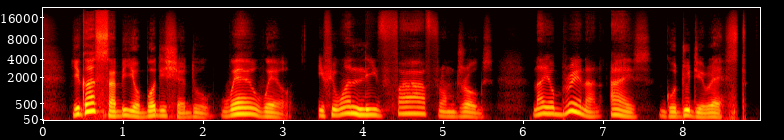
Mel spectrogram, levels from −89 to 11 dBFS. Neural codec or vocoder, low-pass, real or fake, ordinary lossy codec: autoencoder, 48 kHz, 32 numbers a frame, DAC-VAE, trained on Japanese speech; none; fake; none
